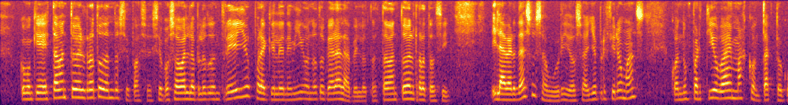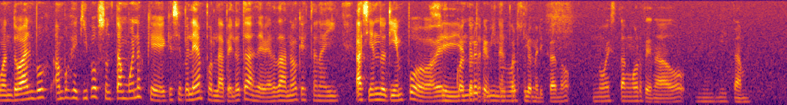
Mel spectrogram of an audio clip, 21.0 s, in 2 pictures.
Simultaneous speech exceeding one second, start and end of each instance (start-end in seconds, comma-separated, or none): 16.2-17.7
